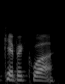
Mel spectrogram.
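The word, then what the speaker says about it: Québécois: You could just say the BQ for ease of pronunciation, but it's like Quebecois.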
